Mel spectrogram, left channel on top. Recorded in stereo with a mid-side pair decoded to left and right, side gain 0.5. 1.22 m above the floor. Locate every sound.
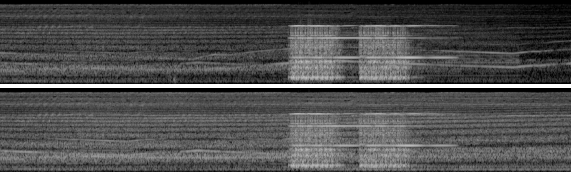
0.0 s a drone: 25° right; by 5.7 s 80° right
2.9 s a phone ringing: 5° left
